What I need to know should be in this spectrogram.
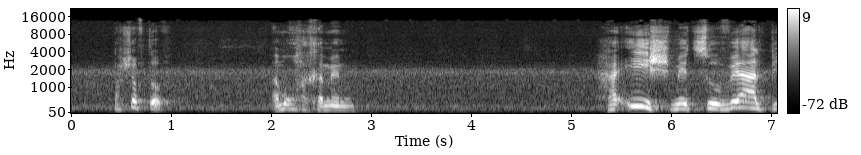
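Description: An elderly man speaks with animation through a microphone, in short bursts with pauses.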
